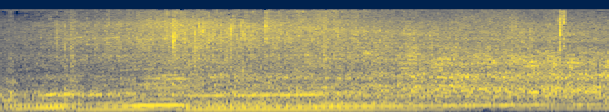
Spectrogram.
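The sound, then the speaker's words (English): A Ford Focus car driving off: a loud, continuous engine drone whose note climbs, briefly drops, then holds steady as the car pulls away. “Oh, dear. He's driven off in a Ford Focus.”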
